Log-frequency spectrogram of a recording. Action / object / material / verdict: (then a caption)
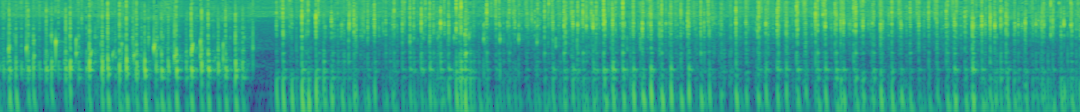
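tap / plastic food tub / plastic / none. An empty, hollow yellow printed plastic food tub is held close and tapped rapidly with fingertips on its bottom and sides. The result is a dense stream of soft, hollow, low-pitched tapping with short dry clicks, pausing briefly near the three-second mark before continuing steadily to the end.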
